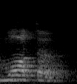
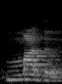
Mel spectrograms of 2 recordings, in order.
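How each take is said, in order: First: The first vowel sounds like the vowel in 'moth'. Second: The first vowel sounds like the vowel in 'mud'. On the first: The speaker calls it wrong. "It is not mother" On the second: The speaker calls it right. "then it is mother"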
